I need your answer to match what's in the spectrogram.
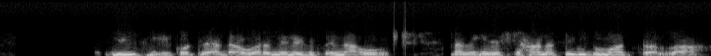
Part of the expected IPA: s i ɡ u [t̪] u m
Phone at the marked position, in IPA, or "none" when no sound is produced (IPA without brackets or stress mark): d̪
